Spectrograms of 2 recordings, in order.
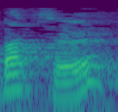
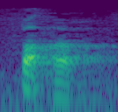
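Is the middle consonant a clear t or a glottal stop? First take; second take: clear t; glottal stop. First: The middle consonant is a clear t sound. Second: The middle consonant is a glottal stop. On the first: "what I use there is I use an alveolar plosive" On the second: "in certain parts of England... increasingly in Estuary English... I can say butter"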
